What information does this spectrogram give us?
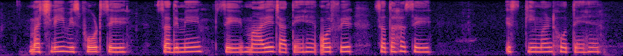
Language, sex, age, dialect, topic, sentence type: Hindi, female, 18-24, Hindustani Malvi Khadi Boli, agriculture, statement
